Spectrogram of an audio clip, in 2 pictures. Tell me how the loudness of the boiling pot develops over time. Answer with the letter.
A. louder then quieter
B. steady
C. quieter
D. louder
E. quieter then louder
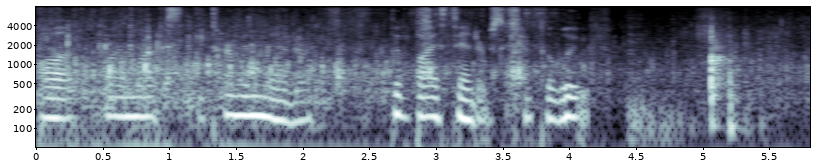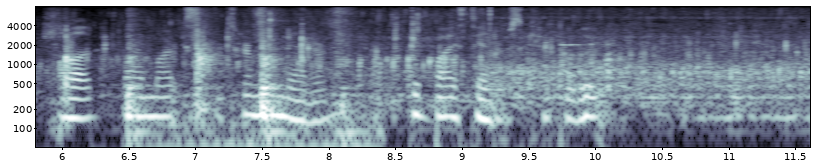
E.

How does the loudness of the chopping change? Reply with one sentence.
The volume of the chopping goes up.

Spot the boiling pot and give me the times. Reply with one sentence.
The boiling pot can be heard from 0.0 to 11.5 s.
